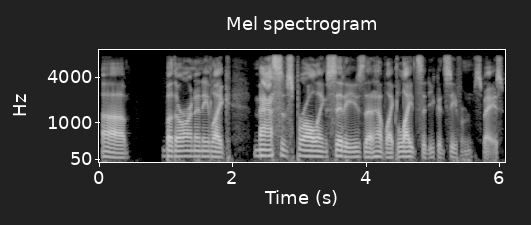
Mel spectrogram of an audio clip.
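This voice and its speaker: A man with a smooth, lowish voice explains a tabletop game as its game master. He talks casually and hesitantly, rambling in an easygoing way. The sound is close and somewhat dull. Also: moderate pace, no echo.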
